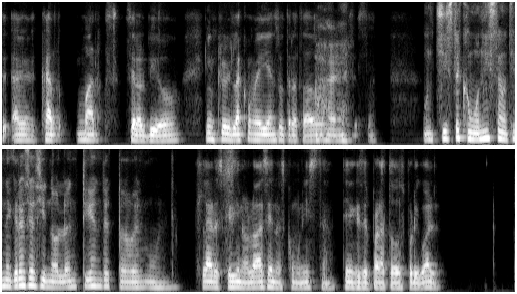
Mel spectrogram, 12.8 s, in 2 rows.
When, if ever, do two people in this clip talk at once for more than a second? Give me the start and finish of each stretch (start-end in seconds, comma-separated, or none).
none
